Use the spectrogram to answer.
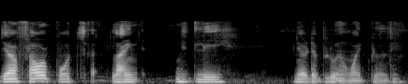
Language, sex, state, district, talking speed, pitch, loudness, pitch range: English, male, Nagaland, Dimapur, 160 wpm, 110 Hz, -20 LUFS, 90-120 Hz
